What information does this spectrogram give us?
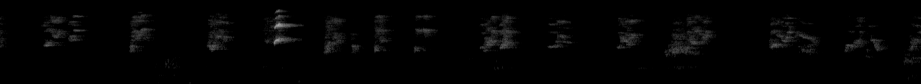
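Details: Lovebird calling in a run of short, sharp, high-pitched squeaky chirps repeated roughly every half second, one note louder and shriller than the rest, quiet background.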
